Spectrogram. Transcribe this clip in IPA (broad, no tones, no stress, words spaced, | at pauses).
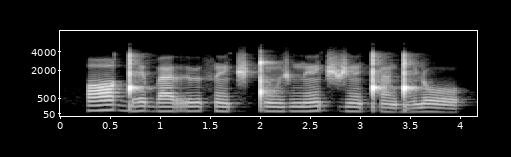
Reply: ɑ ɡ͡ǃebærʉθẽt͡ʃ ǃũʒnẽt͡ʃ ʒẽǃʰæ̃ɡ͡ǃĩɳo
